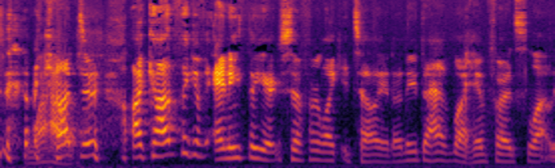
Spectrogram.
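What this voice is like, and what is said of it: Usual voice. Nothing is said of it.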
